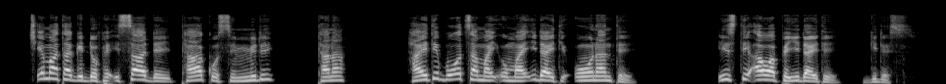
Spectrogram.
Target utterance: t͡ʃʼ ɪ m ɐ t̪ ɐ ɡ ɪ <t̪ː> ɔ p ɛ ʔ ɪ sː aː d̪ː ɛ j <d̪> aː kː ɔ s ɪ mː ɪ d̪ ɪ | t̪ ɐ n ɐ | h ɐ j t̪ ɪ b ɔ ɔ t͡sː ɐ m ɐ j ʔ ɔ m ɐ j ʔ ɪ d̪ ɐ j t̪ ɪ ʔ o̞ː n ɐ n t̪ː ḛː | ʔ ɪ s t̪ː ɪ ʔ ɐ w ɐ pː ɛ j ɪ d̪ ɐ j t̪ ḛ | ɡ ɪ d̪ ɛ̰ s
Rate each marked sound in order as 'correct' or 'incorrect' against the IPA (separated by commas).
incorrect, incorrect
